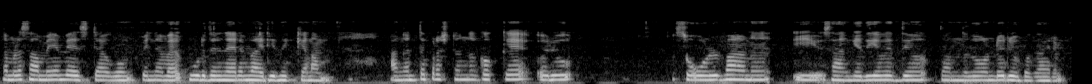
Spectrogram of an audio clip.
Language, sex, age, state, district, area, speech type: Malayalam, female, 18-30, Kerala, Palakkad, rural, spontaneous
